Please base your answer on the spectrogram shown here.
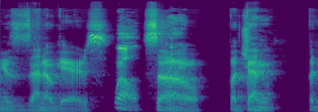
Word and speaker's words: Xenogears: square Enix conference speaking of which it's also Xenogears not Xenogears I know it's throwing that out there yeah I'm sure I mispronounced all of these let's and just blame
